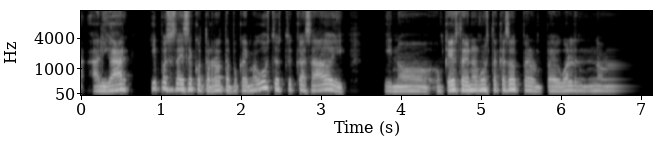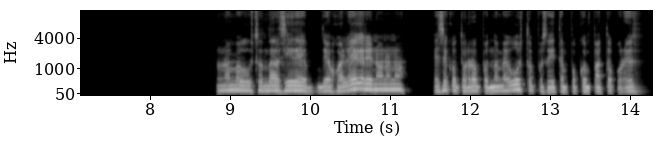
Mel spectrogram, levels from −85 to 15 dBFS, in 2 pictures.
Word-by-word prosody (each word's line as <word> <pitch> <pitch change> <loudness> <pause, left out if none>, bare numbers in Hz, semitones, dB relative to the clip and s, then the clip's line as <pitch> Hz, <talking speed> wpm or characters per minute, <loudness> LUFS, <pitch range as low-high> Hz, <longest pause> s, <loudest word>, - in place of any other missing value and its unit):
a 120 - -4
ligar. 145 +7 +3 0.2
Y 190 - -2
pues 175 -5 +2
ahí 165 - +5
ese 165 +1 +5
cotorreo 140 -3 0
tampoco 125 +2 -3
a - - 0
mí 125 - -1
me 150 - -1
gusta, 205 -2 +3
estoy 155 -1 -6
casado 150 +2 +2
y 110 -6 -1 0.4
y 120 - -7
no, 120 -1 -1
aunque 120 +4 +1
ellos 150 - +7
también 145 -1 +4
algunos 150 +1 +4
están 150 -1 -5
casados, 155 +1 +3
pero 135 -5 -1
pero 125 -1 -1
igual 125 0 -2
no 125 -1 -8 2.0
no 135 +2 -4
me 145 0 +1
gusta 135 -1 -2
andar 135 +1 0
así 135 +2 +1
de 135 -3 +3
de 115 +2 -2
ojo 120 0 -4
alegre, 165 +6 +4
no, 160 0 +1
no, 160 - +1
no, 160 -4 0 0.3
ese 120 +4 -1
cotorreo 120 -2 -2
pues 115 -1 -2
no 120 - +3
me 125 +1 -2
gusta, 150 +1 0
pues 115 -3 -9
ahí 105 0 0
tampoco 115 +1 -6
empato 115 +2 -3
por 100 0 -9
eso. 110 -3 -5
130 Hz, 215 wpm, -22 LUFS, 120-150 Hz, 2.0 s, ellos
